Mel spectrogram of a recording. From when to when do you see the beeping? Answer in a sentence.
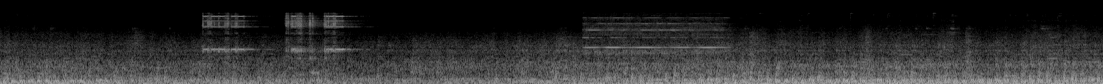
The beeping can be heard from 2.0 to 3.5 s and from 5.8 to 7.3 s.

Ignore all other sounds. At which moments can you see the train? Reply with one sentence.
You can hear the train from 0.0 to 10.9 s.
